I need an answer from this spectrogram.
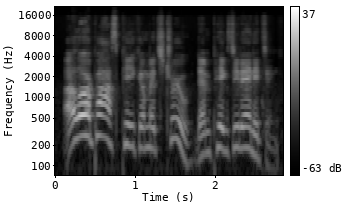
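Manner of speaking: put-on Southern accent with dropped-in Louisiana French; folksy attempt at a Southern accent; deep Southern accent. Assuring a partner that pigs eat anything, Southern accent. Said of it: "really deep southern accents ... random use of French".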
